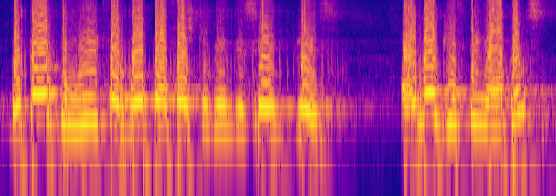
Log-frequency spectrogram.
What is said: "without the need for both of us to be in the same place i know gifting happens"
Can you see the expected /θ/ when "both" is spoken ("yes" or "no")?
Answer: no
